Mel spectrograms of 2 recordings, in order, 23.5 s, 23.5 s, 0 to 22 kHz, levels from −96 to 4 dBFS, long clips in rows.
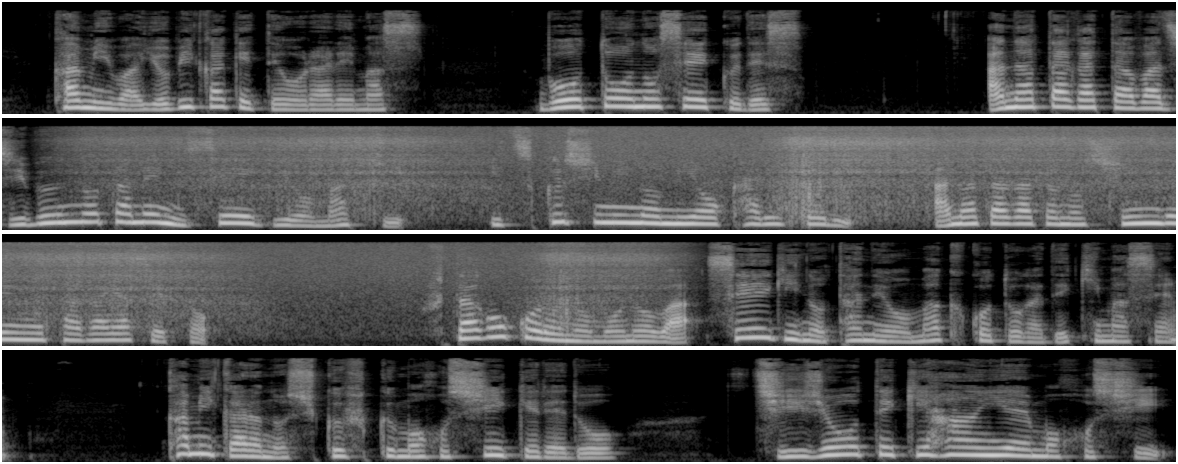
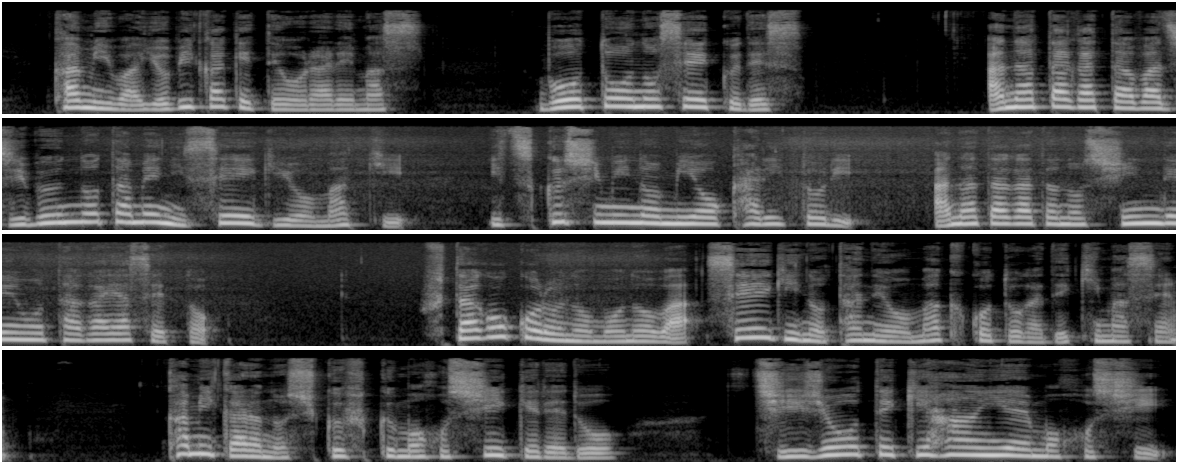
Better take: second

